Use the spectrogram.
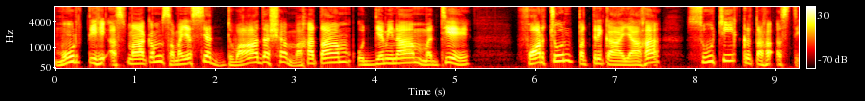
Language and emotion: Sanskrit, neutral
